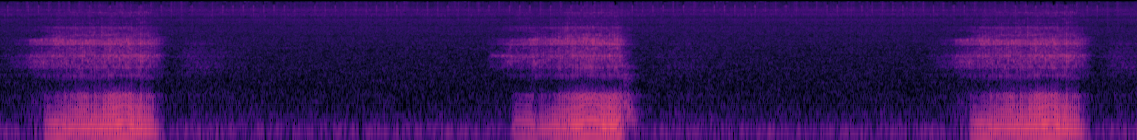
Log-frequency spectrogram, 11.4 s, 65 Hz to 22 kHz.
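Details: Three deep, rattling snores at about 13 per minute, with quiet breathing between them: snoring.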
